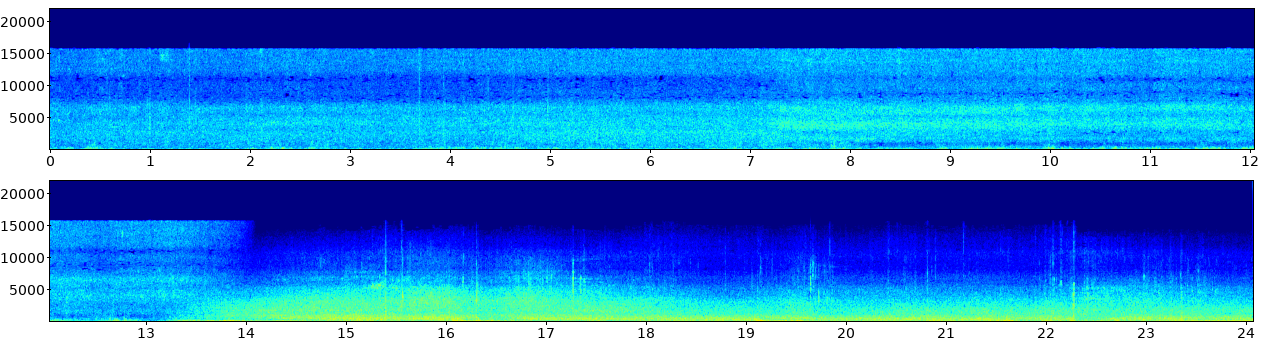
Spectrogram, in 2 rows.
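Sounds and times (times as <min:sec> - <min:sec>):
loud rushing sound: 0:13.1 - 0:24.0.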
